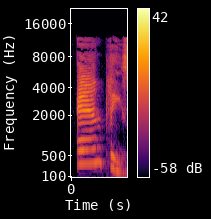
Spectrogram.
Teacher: de novo aqui você não ouviu o D do and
